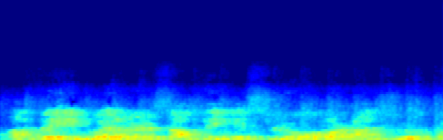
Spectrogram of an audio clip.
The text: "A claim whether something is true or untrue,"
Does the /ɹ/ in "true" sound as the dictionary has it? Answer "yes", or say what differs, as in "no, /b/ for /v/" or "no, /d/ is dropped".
yes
